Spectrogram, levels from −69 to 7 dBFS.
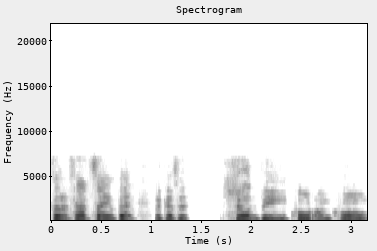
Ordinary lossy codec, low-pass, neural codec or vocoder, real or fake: AAC, 48 kbps; 7.2 kHz; codec, 24 kHz, 3 kbps, HILCodec; fake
